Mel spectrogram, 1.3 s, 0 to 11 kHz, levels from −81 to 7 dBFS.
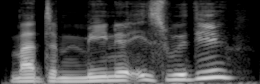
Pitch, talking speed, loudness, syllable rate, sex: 165 Hz, 230 wpm, -17 LUFS, 6.3 syllables/s, male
